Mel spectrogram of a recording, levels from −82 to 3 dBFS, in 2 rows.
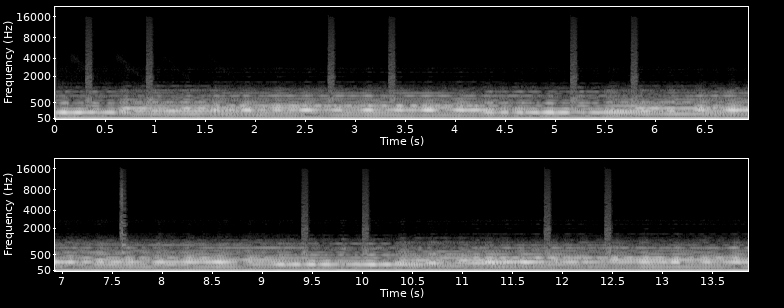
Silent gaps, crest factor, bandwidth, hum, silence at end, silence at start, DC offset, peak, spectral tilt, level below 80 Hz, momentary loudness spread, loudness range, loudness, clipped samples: none; 14 dB; 7.8 kHz; none; 0 s; 0 s; 20%; -4 dBFS; -10 dB/octave; -44 dBFS; 4 LU; 1 LU; -22 LUFS; under 0.1%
